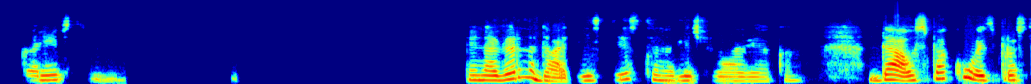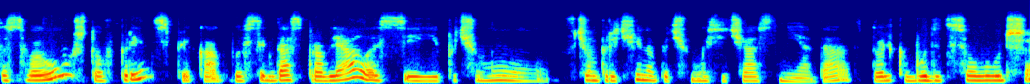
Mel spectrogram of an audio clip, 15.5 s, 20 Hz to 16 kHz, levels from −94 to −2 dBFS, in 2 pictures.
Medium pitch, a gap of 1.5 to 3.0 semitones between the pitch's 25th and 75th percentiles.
No: high, 195 Hz; narrow, 2.6 semitones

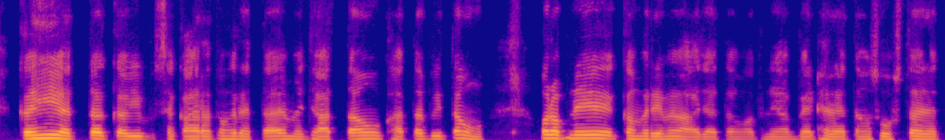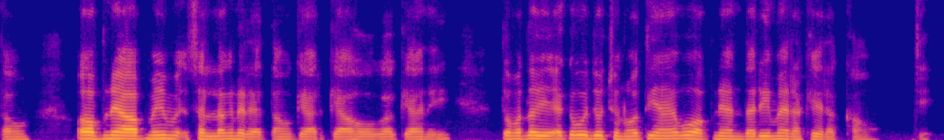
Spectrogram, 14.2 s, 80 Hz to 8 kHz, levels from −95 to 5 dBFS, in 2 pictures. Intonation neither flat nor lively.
Yes: average, 3.3 semitones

